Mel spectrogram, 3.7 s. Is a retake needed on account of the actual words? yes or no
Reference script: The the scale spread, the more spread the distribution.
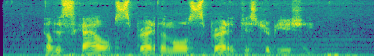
no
